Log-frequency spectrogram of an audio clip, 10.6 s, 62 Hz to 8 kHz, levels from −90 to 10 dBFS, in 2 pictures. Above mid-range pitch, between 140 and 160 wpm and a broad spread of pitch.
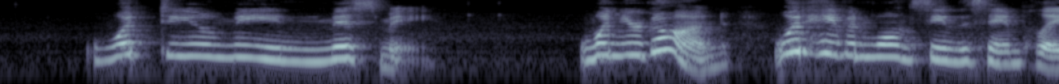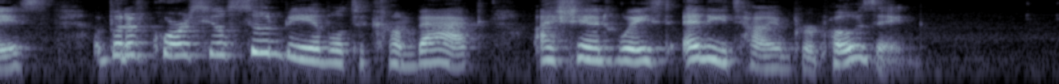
No: very high, 275 Hz; average, 175 wpm; wide, 5.8 semitones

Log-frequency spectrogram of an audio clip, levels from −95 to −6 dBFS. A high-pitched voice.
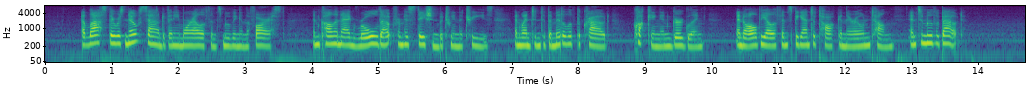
Yes: high, 220 Hz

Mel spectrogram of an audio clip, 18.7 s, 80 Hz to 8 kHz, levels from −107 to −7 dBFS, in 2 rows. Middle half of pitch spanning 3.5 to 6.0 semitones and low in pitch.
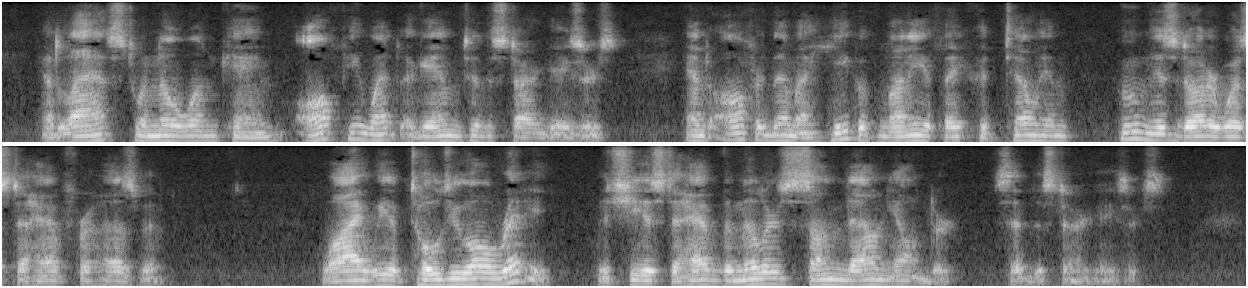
No: average, 2.7 semitones; low, 110 Hz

